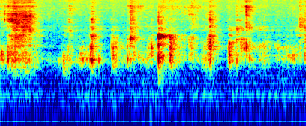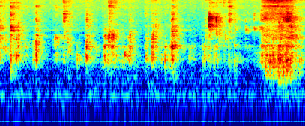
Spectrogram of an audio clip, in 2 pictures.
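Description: Close-miked chewing and lip-smacking of a mouthful of chicken biryani rice and chicken: wet smacks and clicks in quick, irregular succession, with a longer noisy breath near the end.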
